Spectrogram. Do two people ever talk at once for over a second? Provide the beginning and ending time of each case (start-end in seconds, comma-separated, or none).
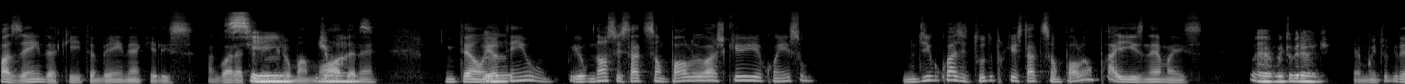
2.2-3.8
